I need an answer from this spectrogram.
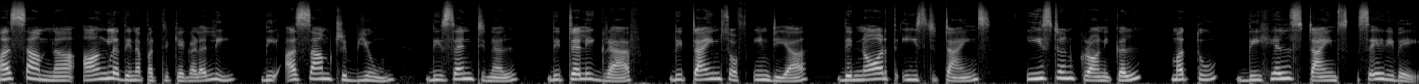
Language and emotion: Kannada, neutral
